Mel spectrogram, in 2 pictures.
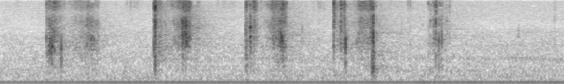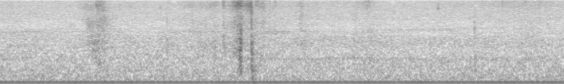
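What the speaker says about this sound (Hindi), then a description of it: "जब तक मैं कार्ड शफल कर रही हूँ" Tarot cards being shuffled by hand in quick riffling bursts, several clustered at the start and a couple more later, over a steady low hum, with no talk.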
